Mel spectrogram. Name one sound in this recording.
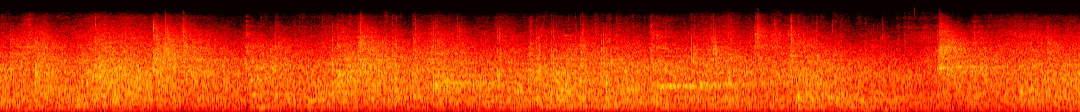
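Skates scrape and hiss on ice in a large echoing arena.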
